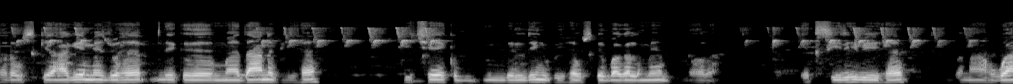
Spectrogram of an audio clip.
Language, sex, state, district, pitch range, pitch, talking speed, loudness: Hindi, male, Bihar, Vaishali, 100-110 Hz, 105 Hz, 150 wpm, -17 LUFS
